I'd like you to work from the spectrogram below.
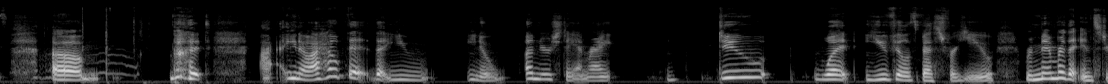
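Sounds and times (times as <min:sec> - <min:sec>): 
speech: 0:00.0 - 0:11.0
cat meowing: 0:00.8 - 0:01.5.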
